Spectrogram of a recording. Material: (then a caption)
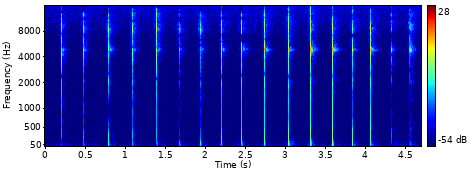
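Wood. Fingernails tap the solid wooden back of a small oval bristle hair brush, making 17 short, dry, clicky taps at a steady, slightly uneven pace. Each tap is a quick knock with a low thud underneath and a bright, crisp tick on top, with almost no ring between hits.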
